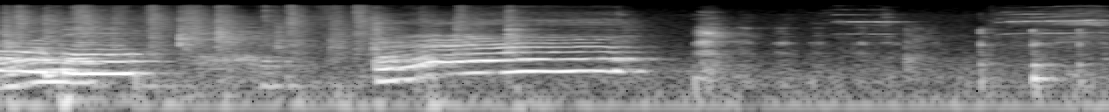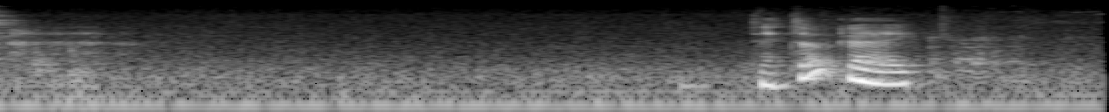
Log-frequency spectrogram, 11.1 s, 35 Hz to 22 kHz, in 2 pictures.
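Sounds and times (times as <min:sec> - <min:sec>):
dog whining howl: 0:01.9 - 0:03.3.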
